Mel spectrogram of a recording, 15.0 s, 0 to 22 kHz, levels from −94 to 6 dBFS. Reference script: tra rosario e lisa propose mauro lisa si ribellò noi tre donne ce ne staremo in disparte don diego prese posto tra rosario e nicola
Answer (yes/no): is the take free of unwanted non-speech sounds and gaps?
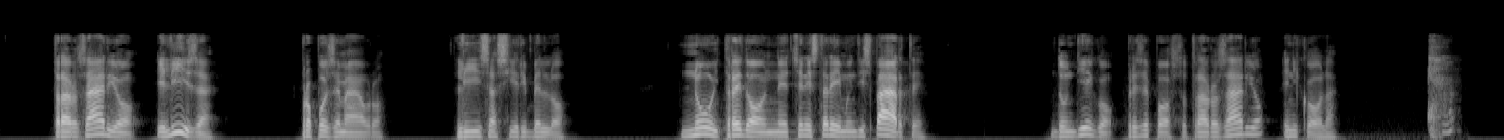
no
